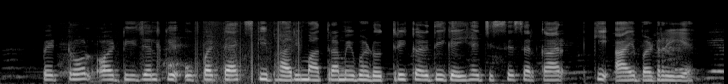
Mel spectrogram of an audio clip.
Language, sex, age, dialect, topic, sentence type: Hindi, female, 18-24, Garhwali, banking, statement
